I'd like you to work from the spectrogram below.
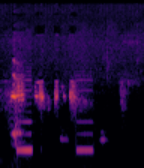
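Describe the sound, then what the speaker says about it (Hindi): Electronic telephone tones ring out on a live Hindi TV call-in show about parents burdened by school fees: two long steady beeps with short blips between them, clear and close, with no talk over them. "और एक फोन और आ रहा है"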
